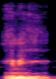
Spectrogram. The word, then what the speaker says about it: Eny: Because I fell in love with it, because my show's called UBU, and his show is called Any is spelled ENY.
